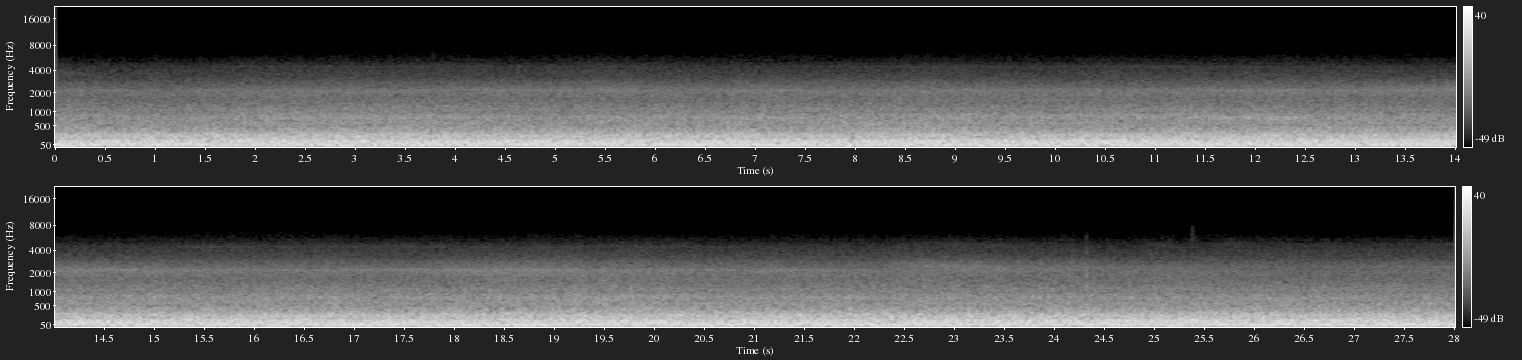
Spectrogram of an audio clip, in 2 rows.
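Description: N700S Shinkansen train running at speed through a tunnel, heard from inside the passenger car: a steady, loud low rumble with a faint high hum above it.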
